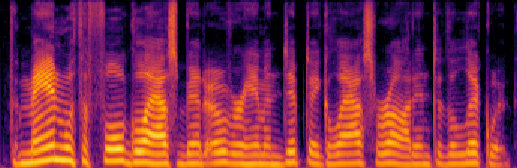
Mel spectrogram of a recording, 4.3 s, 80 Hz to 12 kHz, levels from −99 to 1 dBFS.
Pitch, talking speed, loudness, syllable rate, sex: 190 Hz, 235 wpm, -16 LUFS, 5.2 syllables/s, male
